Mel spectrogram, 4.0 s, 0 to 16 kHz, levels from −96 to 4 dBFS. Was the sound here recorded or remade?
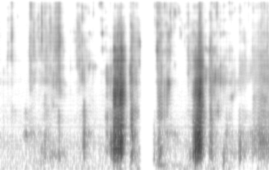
remade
